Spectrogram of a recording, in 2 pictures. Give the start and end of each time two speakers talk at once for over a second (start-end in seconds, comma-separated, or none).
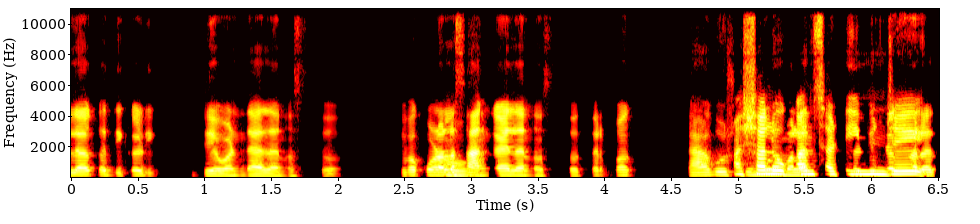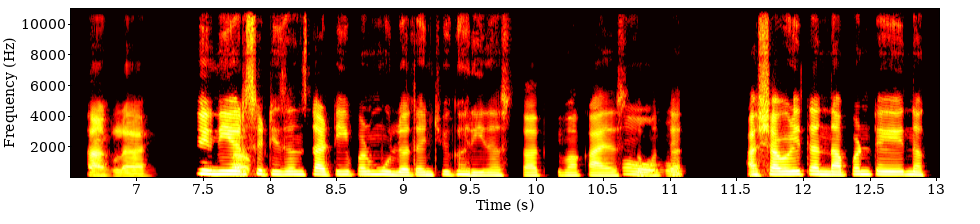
5.0-6.3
